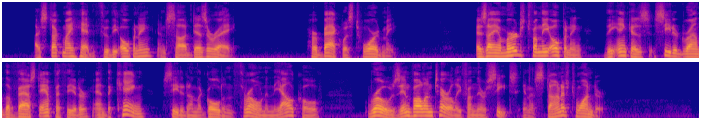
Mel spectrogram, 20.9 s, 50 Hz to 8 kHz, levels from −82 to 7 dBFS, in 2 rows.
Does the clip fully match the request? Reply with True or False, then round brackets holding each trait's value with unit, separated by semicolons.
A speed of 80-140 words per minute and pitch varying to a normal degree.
False (135 wpm; 8.1 semitones)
